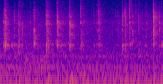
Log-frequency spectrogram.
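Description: Key presses on a keyboard as braille is typed with the ring finger: many quick, crisp plastic clicks in an uneven rhythm, with no voices.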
